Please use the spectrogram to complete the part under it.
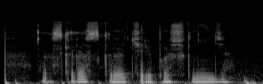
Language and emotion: Russian, neutral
